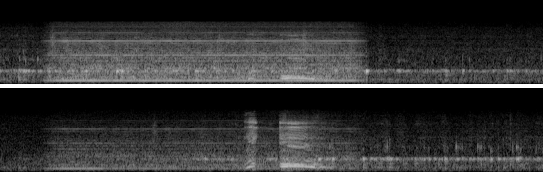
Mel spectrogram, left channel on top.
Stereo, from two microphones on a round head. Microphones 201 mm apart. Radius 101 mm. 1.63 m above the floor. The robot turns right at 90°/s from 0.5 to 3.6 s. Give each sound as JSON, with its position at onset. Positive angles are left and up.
{"t": 2.4, "sound": "throat clearing", "azimuth_deg": -100, "distance_m": 0.6}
